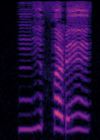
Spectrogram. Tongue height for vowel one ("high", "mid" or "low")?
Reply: high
